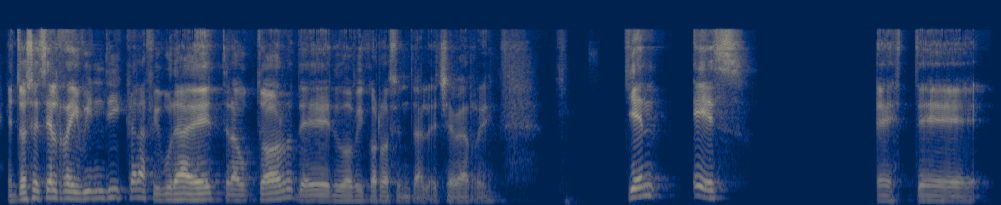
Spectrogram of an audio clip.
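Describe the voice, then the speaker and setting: A man's voice: medium pitch, darkish tone. A man speaking on a panel, explaining emphatically and rising into indignant bursts. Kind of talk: lecture talk on a panel.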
